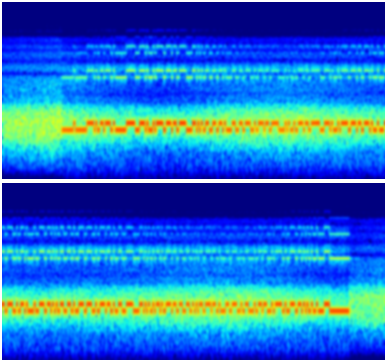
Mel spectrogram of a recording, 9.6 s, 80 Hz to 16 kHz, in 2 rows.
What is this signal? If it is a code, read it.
RTTY (45.45 baud, 170 Hz shift), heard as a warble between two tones, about 1180 Hz centre, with radio static and a narrow filter. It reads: THE ORIGIN OF THE HUNGARIAN WORD IS UNCLEAR.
